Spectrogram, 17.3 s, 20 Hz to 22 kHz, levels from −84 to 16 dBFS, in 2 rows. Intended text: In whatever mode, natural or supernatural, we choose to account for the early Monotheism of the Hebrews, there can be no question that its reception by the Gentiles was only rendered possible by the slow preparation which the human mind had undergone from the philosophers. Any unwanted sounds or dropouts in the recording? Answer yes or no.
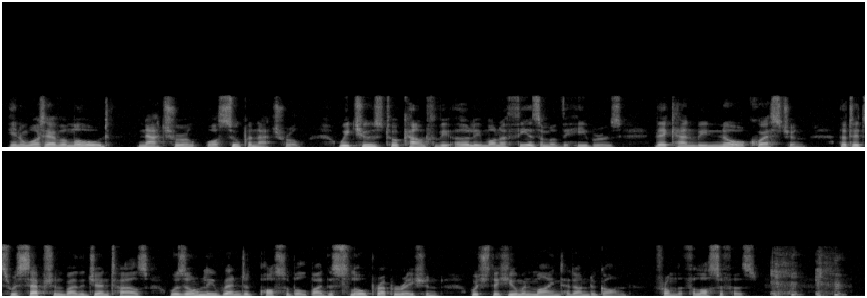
yes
